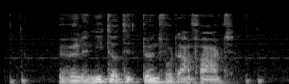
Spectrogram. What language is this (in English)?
Dutch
